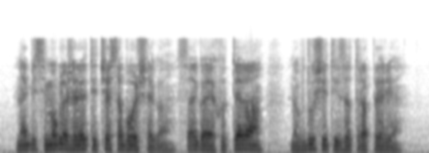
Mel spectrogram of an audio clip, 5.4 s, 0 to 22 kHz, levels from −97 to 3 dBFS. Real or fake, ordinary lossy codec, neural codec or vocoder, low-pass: real; AAC, 24 kbps; none; 10.8 kHz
